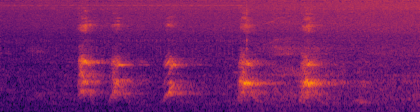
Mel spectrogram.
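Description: A dog barking: five short barks spread over about two and a half seconds.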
